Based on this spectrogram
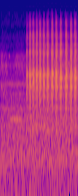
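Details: Magpie calling in rural Cyprus: after a moment of quiet hiss, a loud, harsh machine-gun rattle of about a dozen evenly spaced, scratchy notes runs without a break.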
